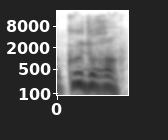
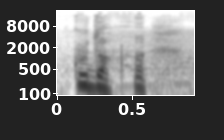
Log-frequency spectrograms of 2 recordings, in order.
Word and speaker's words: Coudon: le mot cou donc c'est le mot couon pas Coudron couon je pas c'est comme ça que ça se prononce donc une balade de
